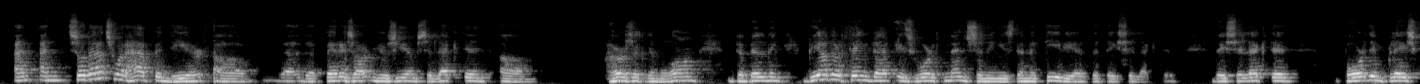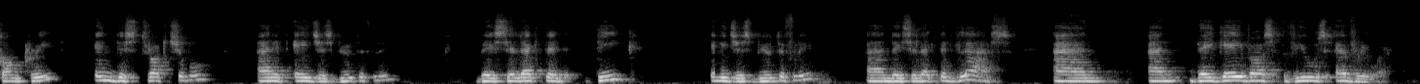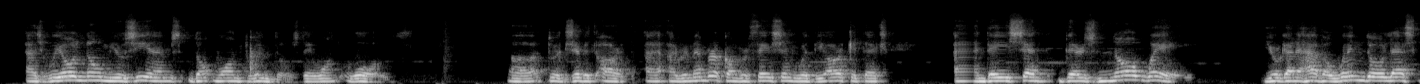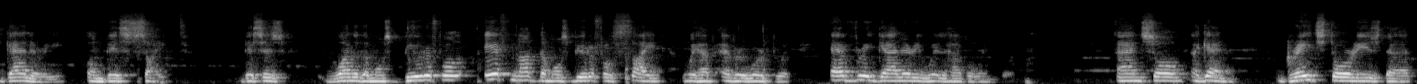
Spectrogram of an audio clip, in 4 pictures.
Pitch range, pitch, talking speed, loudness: 140-170 Hz, 155 Hz, 135 wpm, -17 LUFS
